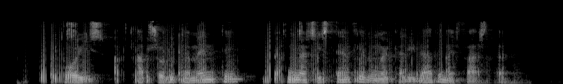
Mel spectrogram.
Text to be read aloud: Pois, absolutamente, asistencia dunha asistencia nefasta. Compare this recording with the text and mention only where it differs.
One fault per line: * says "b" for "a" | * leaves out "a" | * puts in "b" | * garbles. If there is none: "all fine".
* puts in "unha"
* says "calidade" for "asistencia"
